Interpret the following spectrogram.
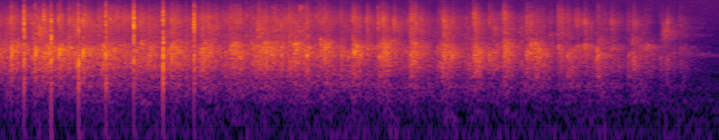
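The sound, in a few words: applause for the outgoing county executive and staff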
